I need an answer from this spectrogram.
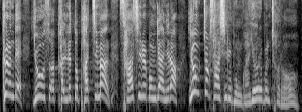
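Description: A woman teacher telling a Bible story to young children, animated, asking them questions and acting out the voices. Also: high voice, normal speed. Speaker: kindergarten teacher.

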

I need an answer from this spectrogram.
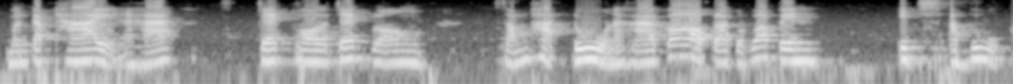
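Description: A woman's voice: fairly low pitch, normal speed, pushed and bright. A woman teacher giving an online English lesson to children, explaining patiently and repeating key phrases. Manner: patient, repetitive explaining with polite particles.

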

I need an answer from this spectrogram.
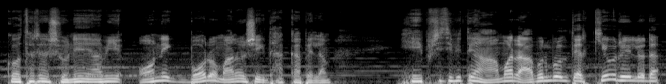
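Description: A man with an expressive, gravelly, mellow mid-range voice speaks at a measured pace, voicing a devoted younger brother narrating a cartoon story in the first person. The delivery is dramatic, literary and sorrowful, shocked and grieving, with faint music behind.

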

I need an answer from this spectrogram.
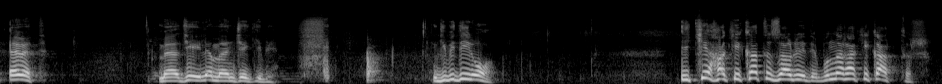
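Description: A man with a fairly high voice teaches a religious text to a small study circle. He fires short questions at his listeners, answers many of them himself, and breaks hard terms down into everyday words. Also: animated, a little slow, pauses often, a little mellow. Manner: explains terms in plain words; leans back in an armchair while teaching.

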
